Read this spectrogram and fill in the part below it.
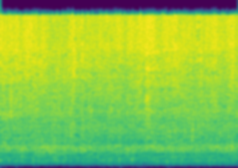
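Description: Chicken fries in a hot pan with a steady, close hiss of sizzling that stays even throughout the short stretch.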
